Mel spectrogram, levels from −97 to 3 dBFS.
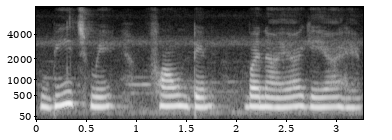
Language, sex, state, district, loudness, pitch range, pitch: Hindi, female, Bihar, West Champaran, -14 LUFS, 225-240 Hz, 230 Hz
